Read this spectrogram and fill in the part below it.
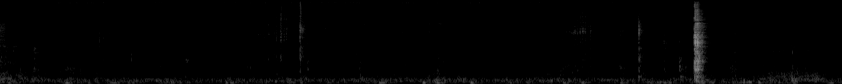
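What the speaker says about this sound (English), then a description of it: "I'm going to cut this one in an angle" Scissors cutting card at an angle, a few soft separate snips and rasps near the microphone in a quiet room, with one sharper cut standing out toward the end.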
